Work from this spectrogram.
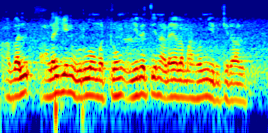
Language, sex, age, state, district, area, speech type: Tamil, male, 30-45, Tamil Nadu, Sivaganga, rural, read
